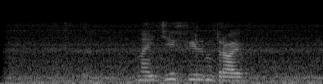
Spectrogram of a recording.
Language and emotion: Russian, neutral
